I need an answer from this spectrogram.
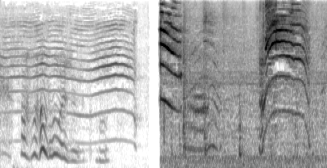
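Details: Kittens meowing: high, arched mewing cries with bright harmonics, several in quick succession after a brief lower warbling sound and a gap, over a steady low hum.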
